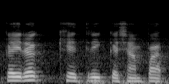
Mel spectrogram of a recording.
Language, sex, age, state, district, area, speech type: Manipuri, male, 30-45, Manipur, Imphal East, rural, spontaneous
